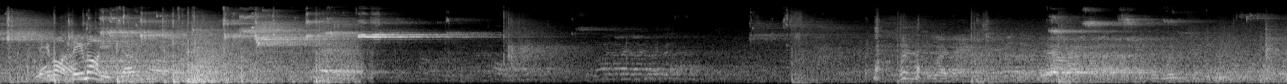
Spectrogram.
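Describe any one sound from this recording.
Young men shout in a large echoing hall.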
